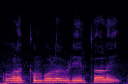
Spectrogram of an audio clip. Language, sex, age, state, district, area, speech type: Tamil, male, 45-60, Tamil Nadu, Dharmapuri, rural, spontaneous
